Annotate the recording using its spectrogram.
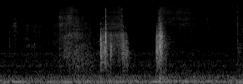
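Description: A folded sheet of copy paper being opened out and pressed flat on a table by hand: soft rustling, then two sharp crackles of the paper, about a second in and again half a second later.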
